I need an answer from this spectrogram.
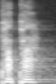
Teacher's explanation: will always be Papa with high tone on both syllables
